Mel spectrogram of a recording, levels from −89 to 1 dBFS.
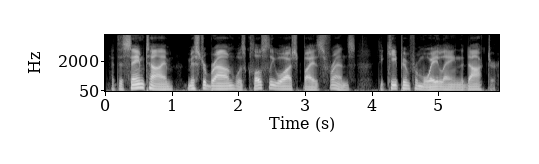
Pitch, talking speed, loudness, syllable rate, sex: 105 Hz, 195 wpm, -20 LUFS, 4.6 syllables/s, male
